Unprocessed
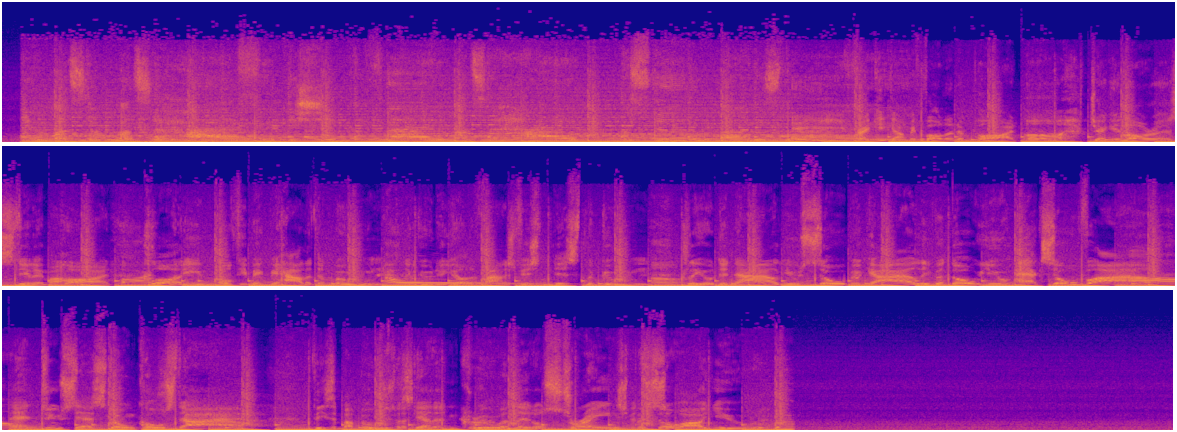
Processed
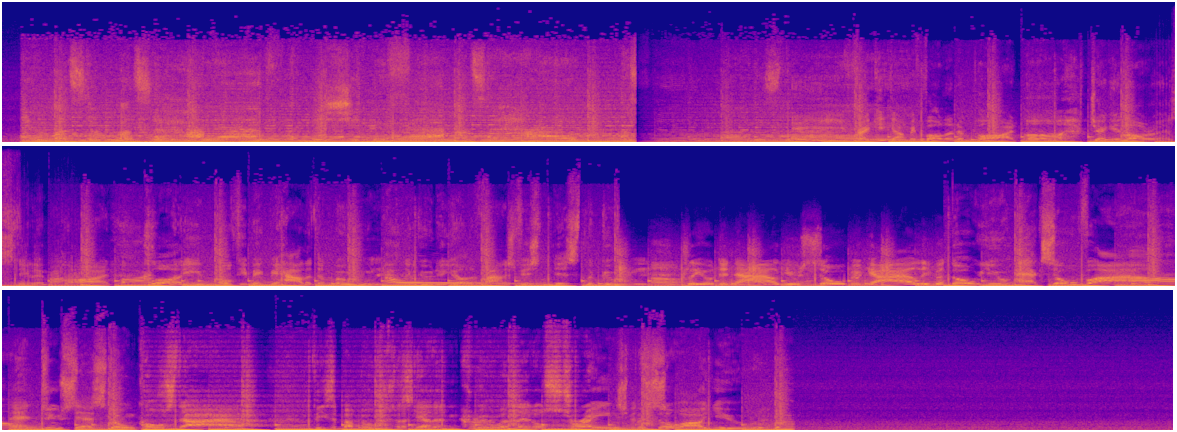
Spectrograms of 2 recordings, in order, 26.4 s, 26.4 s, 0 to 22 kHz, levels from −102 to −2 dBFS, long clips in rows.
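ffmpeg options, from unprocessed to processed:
-filter_complex "[0:a]asettb=1/sr,asplit=3[a][b][c];[a]atrim=end=8.564[d];[b]atrim=start=8.56:end=9.38,asetpts=PTS-STARTPTS,afade=t=in:d=0.004:c=qsin,afade=t=out:st=0.816:d=0.004:c=qsin,aeval=exprs='(tanh(44.7*val(0)+0.55)-tanh(0.55))/44.7':c=same[e];[c]atrim=start=9.376[f];[d][e]acrossfade=d=0.004:c1=hsin:c2=qsin[g];[g][f]acrossfade=d=0.004:c1=qsin:c2=hsin,asettb=1/sr,asplit=3[h][i][j];[h]atrim=end=13.424[k];[i]atrim=start=13.42:end=15.86,asetpts=PTS-STARTPTS,afade=t=in:d=0.004:c=qsin,afade=t=out:st=2.436:d=0.004:c=qsin,highpass=160,equalizer=f=250:t=q:w=4:g=-9,equalizer=f=360:t=q:w=4:g=5,equalizer=f=770:t=q:w=4:g=5,equalizer=f=1.9k:t=q:w=4:g=4,equalizer=f=2.8k:t=q:w=4:g=8,equalizer=f=4.4k:t=q:w=4:g=-4,lowpass=f=6k:w=0.5412,lowpass=f=6k:w=1.3066[l];[j]atrim=start=15.856[m];[k][l]acrossfade=d=0.004:c1=hsin:c2=qsin[n];[n][m]acrossfade=d=0.004:c1=qsin:c2=hsin,asettb=1/sr,asplit=3[o][p][q];[o]atrim=end=18.654[r];[p]atrim=start=18.65:end=22.01,asetpts=PTS-STARTPTS,afade=t=in:d=0.004:c=qsin,afade=t=out:st=3.356:d=0.004:c=qsin,aecho=1:1:1.3:0.65,atrim=end_sample=148176[s];[q]atrim=start=22.006[t];[r][s]acrossfade=d=0.004:c1=hsin:c2=qsin[u];[u][t]acrossfade=d=0.004:c1=qsin:c2=hsin,asplit=4[v][w][x][y];[v]atrim=end=1.512[z];[w]atrim=start=1.508:end=3.312,asetpts=PTS-STARTPTS,areverse[aa];[x]atrim=start=3.308:end=4.75,asetpts=PTS-STARTPTS,afade=t=out:st=1.438:d=0.004:c=hsin[ab];[y]atrim=start=4.75,asetpts=PTS-STARTPTS,afade=t=in:d=1.52[ac];[z][aa]acrossfade=d=0.004:c1=hsin:c2=hsin[ad];[ab][ac]concat=n=2:v=0:a=1[ae];[ad][ae]acrossfade=d=0.004:c1=hsin:c2=hsin"

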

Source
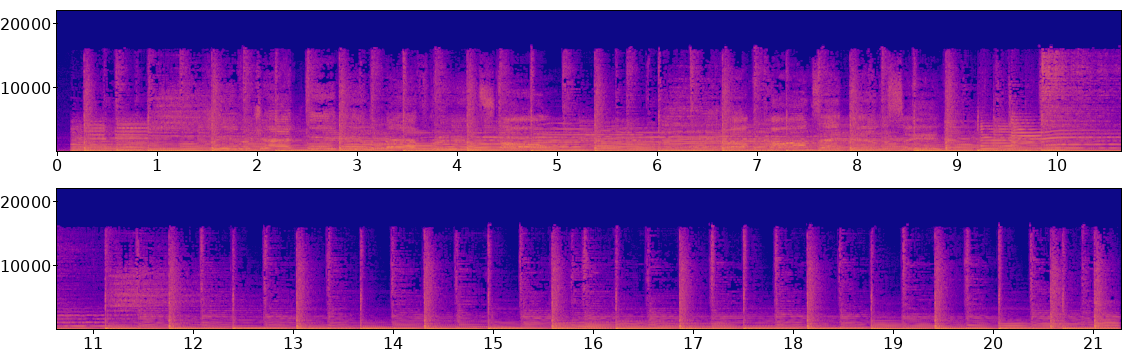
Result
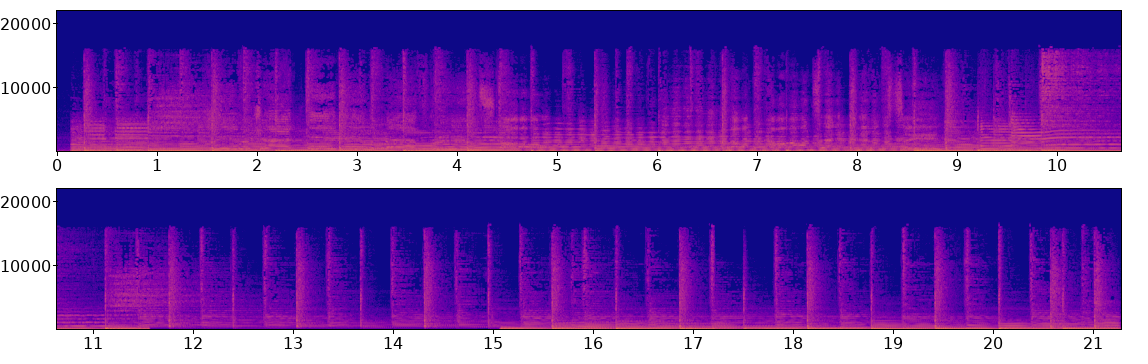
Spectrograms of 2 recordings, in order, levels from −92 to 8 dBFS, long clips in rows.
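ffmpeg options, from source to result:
-filter_complex "[0:a]asettb=1/sr,asplit=3[a][b][c];[a]atrim=end=4.614[d];[b]atrim=start=4.61:end=8.44,asetpts=PTS-STARTPTS,afade=t=in:d=0.004:c=qsin,afade=t=out:st=3.826:d=0.004:c=qsin,acrossover=split=760[e][f];[e]aeval=exprs='val(0)*(1-0.7/2+0.7/2*cos(2*PI*8.5*n/s))':c=same[g];[f]aeval=exprs='val(0)*(1-0.7/2-0.7/2*cos(2*PI*8.5*n/s))':c=same[h];[g][h]amix=inputs=2:normalize=0[i];[c]atrim=start=8.436[j];[d][i]acrossfade=d=0.004:c1=hsin:c2=qsin[k];[k][j]acrossfade=d=0.004:c1=qsin:c2=hsin,asettb=1/sr,asplit=3[l][m][n];[l]atrim=end=11.574[o];[m]atrim=start=11.57:end=15.08,asetpts=PTS-STARTPTS,afade=t=in:d=0.004:c=qsin,afade=t=out:st=3.506:d=0.004:c=qsin,highpass=f=520:w=0.5412,highpass=f=520:w=1.3066[p];[n]atrim=start=15.076[q];[o][p]acrossfade=d=0.004:c1=hsin:c2=qsin[r];[r][q]acrossfade=d=0.004:c1=qsin:c2=hsin,asettb=1/sr,asplit=3[s][t][u];[s]atrim=end=17.224[v];[t]atrim=start=17.22:end=17.72,asetpts=PTS-STARTPTS,afade=t=in:d=0.004:c=qsin,afade=t=out:st=0.496:d=0.004:c=qsin,highpass=160,lowpass=7k[w];[u]atrim=start=17.716[x];[v][w]acrossfade=d=0.004:c1=hsin:c2=qsin[y];[y][x]acrossfade=d=0.004:c1=qsin:c2=hsin,acrossover=split=290|3000[z][aa][ab];[aa]acompressor=threshold=-32dB:ratio=6[ac];[z][ac][ab]amix=inputs=3:normalize=0,volume=-8.5dB"

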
